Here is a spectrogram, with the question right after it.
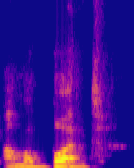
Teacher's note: We would probably stress the last syllable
